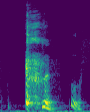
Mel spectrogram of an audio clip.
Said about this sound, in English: Terribly sorry about this cough. It's probably very annoying to hear somebody cough on the podcast.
